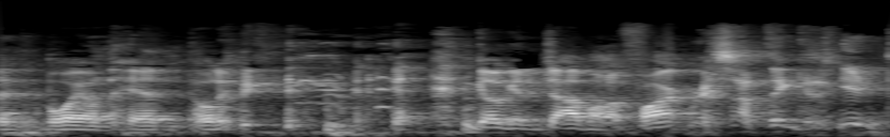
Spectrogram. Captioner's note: chuckles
